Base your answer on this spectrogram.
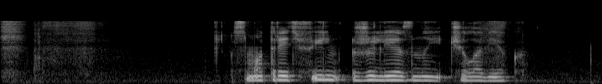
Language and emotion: Russian, neutral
